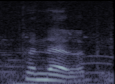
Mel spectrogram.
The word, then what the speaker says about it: Penelope: Officially, yes, but I never can be bothered with all 4 syllables. Penny Penelope sounds a little ostentatious coming out of the mouth.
